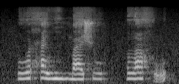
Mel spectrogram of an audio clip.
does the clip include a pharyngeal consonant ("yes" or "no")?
yes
